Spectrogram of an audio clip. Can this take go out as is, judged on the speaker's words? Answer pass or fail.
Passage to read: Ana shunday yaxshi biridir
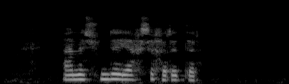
pass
